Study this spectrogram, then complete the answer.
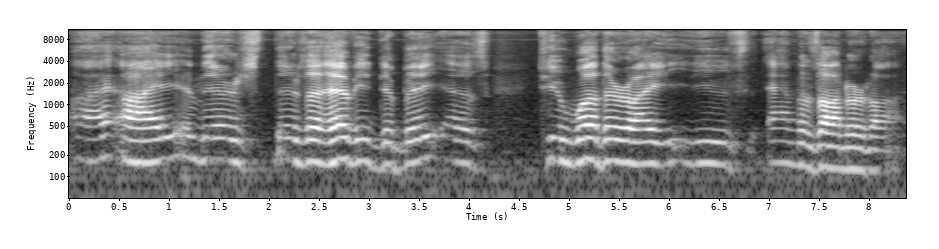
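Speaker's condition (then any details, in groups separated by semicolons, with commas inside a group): Cerebral palsy; from birth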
